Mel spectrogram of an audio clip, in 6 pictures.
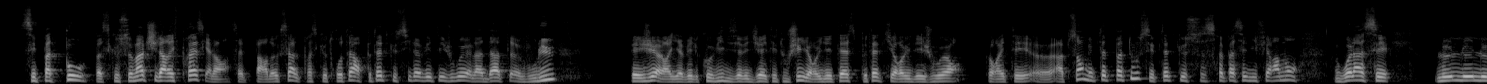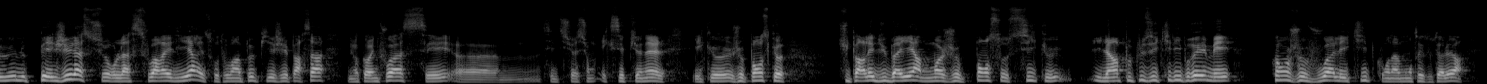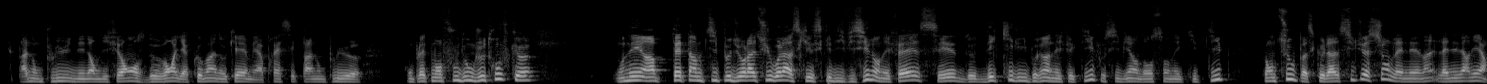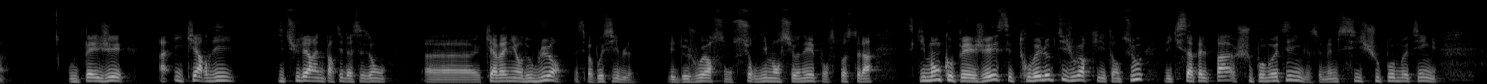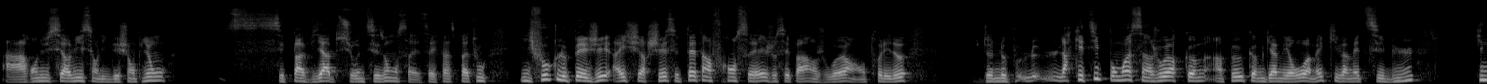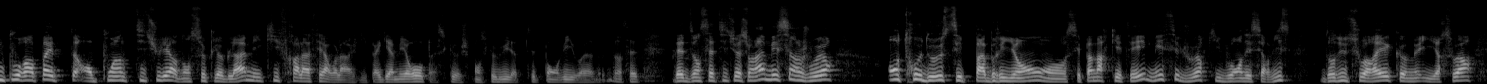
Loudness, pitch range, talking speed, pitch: -31 LUFS, 140-185 Hz, 245 wpm, 160 Hz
